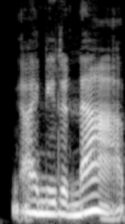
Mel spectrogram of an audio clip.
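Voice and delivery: ordinary talk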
